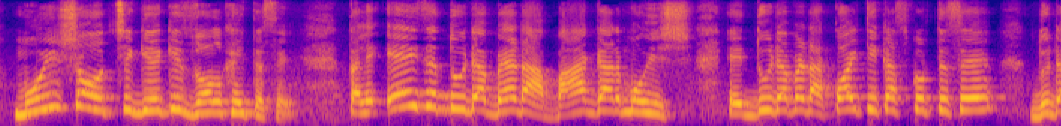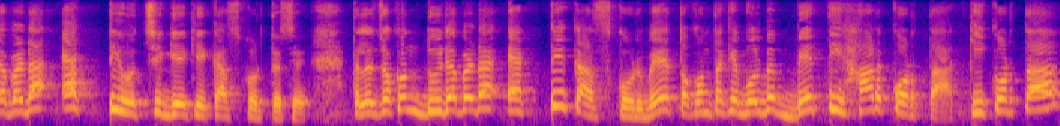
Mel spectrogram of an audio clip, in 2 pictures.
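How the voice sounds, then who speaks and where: A young man with a colloquial Bangladeshi Bengali accent teaching an online exam-prep class, asking questions and answering them himself while repeating a habitual filler phrase. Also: extremely high pitch.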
